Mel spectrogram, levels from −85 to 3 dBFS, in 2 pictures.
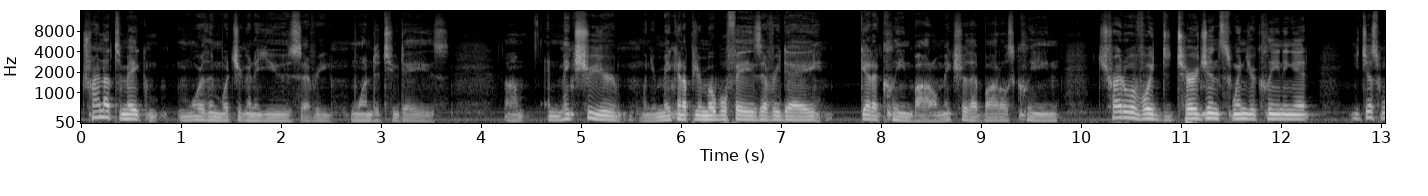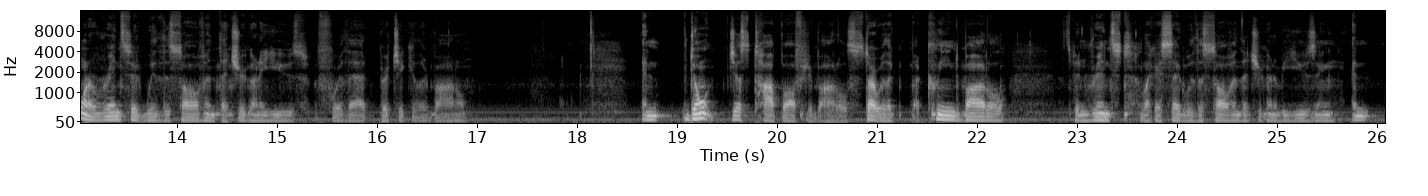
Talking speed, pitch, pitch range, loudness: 215 wpm, 120 Hz, 100-125 Hz, -26 LUFS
